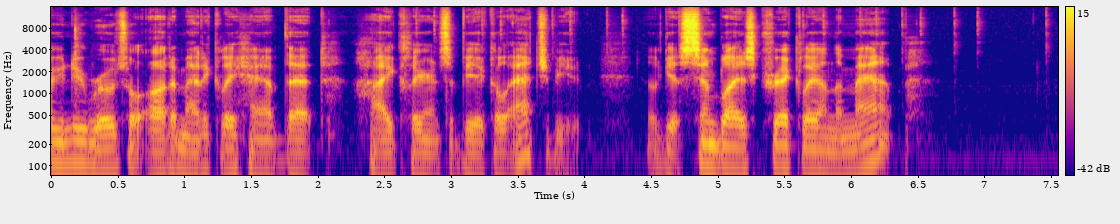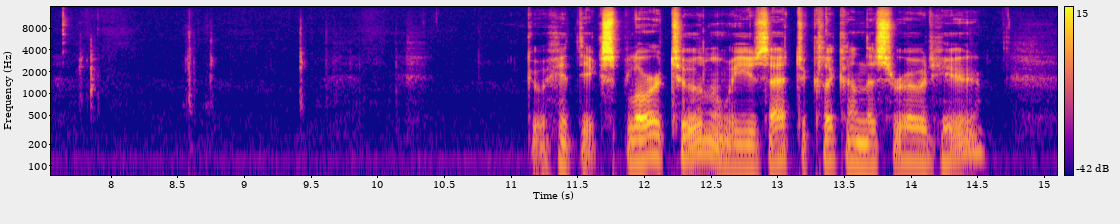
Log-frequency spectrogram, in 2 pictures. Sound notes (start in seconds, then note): 8.5 keyboard clicking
